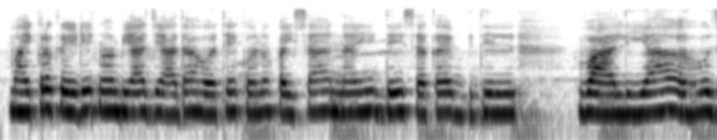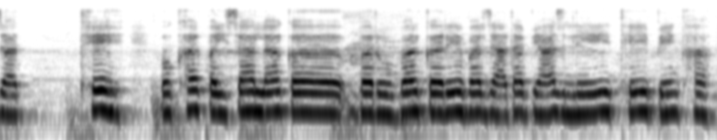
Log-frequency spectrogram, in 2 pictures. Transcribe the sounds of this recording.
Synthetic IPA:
maːɪkɾoːkɾeːɖɪʈmẽbjaːd͡ʒzjaːd̪aɦot̪ʰekoːnopəɪsanəɦĩd̪eːsəkəd̪ɪl | ʋaːlijaɦod͡ʒaː | t̪eoːkʰəɾpəɪsaləkbəɾoːbəɾkəɾebɐɾzjaːd̪abjaːd͡ʒlet̪ʰebẽːk

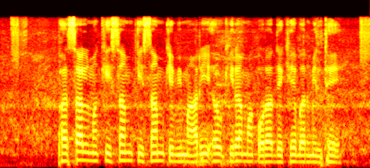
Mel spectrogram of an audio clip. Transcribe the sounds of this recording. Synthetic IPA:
pʰəsəlmẽkɪsəmkɪsəmkebimaːɾiʔəʊkiɾaməkoːɾad̪eːkʰebəɾmɪlt̪ʰe

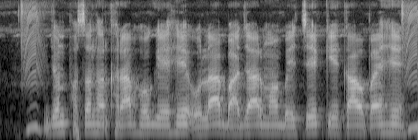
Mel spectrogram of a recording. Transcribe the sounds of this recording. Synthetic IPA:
d͡ʒoːnpʰəsəlɦəɾkʰəɾaːbɦoɡəeɦẽoːlabaːd͡ʒaːɾmebeːt͡ʃekekapaeɦɛ̃ː

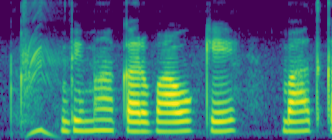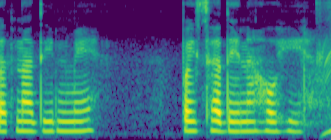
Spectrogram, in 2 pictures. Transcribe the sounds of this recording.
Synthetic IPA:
bimakəɾʋaːoke | baːd̪kət̪nad̪inmẽ | pəɪsad̪eːnaɦoi

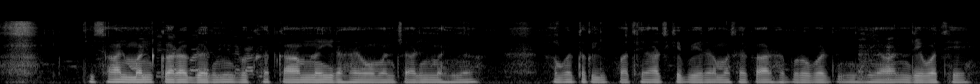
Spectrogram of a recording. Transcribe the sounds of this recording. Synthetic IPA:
kɪsaːnmənkəɾəɡəɾmibəkʰət̪kaːmnɐĩɾəɦeomənt͡ʃaːɾinməɦina | hɐbəɾt̪ɐkliːfpat̪ɦeaːd͡ʒkebeːɾaməsəɾkaːɾɦɐbəɾoːbəɾjaːnd̪eːʋət̪ɦɛː

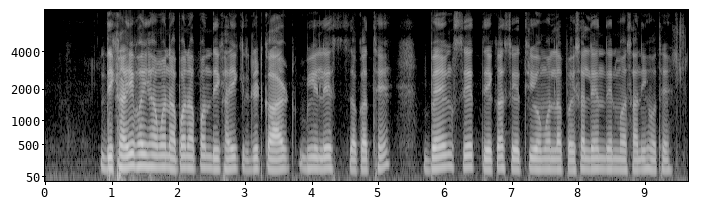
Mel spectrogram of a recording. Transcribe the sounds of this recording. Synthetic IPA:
d̪ɪkʰaːibʱaːiɦɐmənɐpənɐpənd̪ɪkʰaːikɾeːɖɪʈkaːɾɖbʱilesəkət̪ɦẽ | bɛ̃ːŋkset̪eːkaseːt̪ʰioːmət̪ləbpəɪsaleːnd̪enmaːsaːniɦoːt̪ɦẽː

